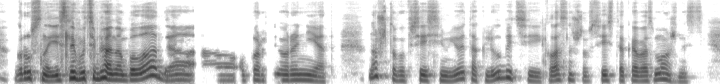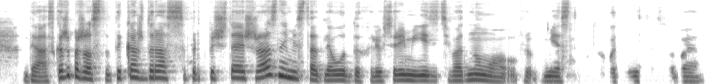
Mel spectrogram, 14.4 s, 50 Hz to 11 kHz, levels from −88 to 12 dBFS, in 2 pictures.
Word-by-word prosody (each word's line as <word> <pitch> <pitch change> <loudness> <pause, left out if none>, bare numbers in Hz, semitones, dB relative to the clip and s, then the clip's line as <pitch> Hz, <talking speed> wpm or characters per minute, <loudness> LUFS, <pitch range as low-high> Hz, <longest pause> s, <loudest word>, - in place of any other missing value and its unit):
грустно, 200 +2 +3
если 160 +9 +6
бы 200 - +4
у - - +2
тебя 220 -1 +8
она 175 -2 +6
была, 185 - +6
да, 170 - -2 0.2
а 155 0 -9
у 155 - -11
партнёра 165 +1 -3
нет. 155 -6 -2 0.3
Ну 280 - 0
что, 285 -9 -6
вы 150 - -6
всей 155 +1 -1
семьёй 155 +5 -2
так 170 -5 -8
любите, 220 - -3
и 130 - -11
классно, 160 +3 -3
что 155 -4 -11
у 140 - -16
вас - - -14
есть 160 0 -2
такая 150 0 -2
возможность. 145 -6 -4 0.4
Да, - - -3
а - - -7
скажи, 230 - 0
пожалуйста, 195 -8 +1
ты 225 - -2
каждый 235 -2 0
раз 225 -1 -2
предпочитаешь 220 +1 -3
разные 295 +2 +4
места 210 -6 0
для 160 0 -2
отдыха 150 -4 -3
или 140 - -3
всё 145 +3 -6
время 165 -2 +2
ездите 150 -1 -3
в 150 - -4
одно 150 -5 -2
в - - -13
место 140 -2 -4 0.2
какое-то, - - -18
есть 140 0 -9 0.2
особое? 135 0 -12
165 Hz, 210 wpm, -23 LUFS, 150-210 Hz, 0.4 s, тебя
